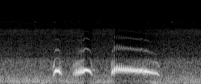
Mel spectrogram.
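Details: Spotted dove used as a trapping lure on a damp early morning: one clear phrase of a short coo, a slightly longer second coo, then an extended gently falling note.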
